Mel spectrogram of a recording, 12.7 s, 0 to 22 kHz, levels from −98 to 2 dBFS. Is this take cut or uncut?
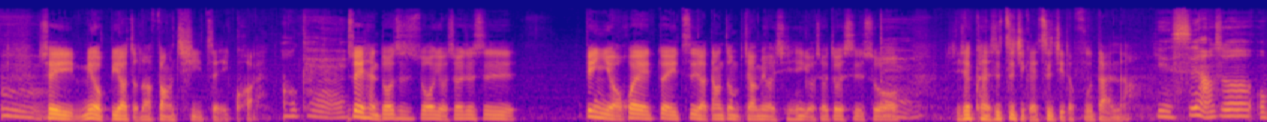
cut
